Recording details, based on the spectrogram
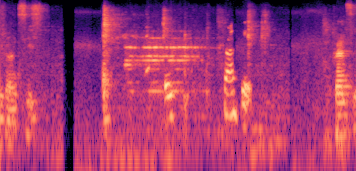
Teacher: You stress it as the second syllable.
